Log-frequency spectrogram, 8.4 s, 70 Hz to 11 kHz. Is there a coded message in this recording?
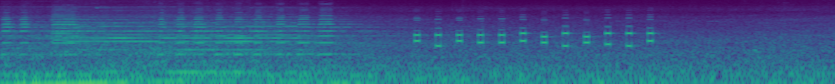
Yes: DTMF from 4.1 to 6.5 s, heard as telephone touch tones, dialled by machine, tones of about 50 ms, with street noise. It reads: 02088#73763#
